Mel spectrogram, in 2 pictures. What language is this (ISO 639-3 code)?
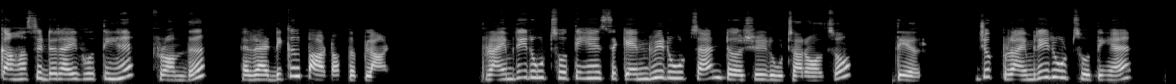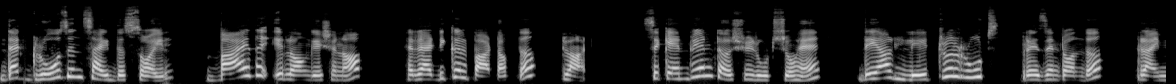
hin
